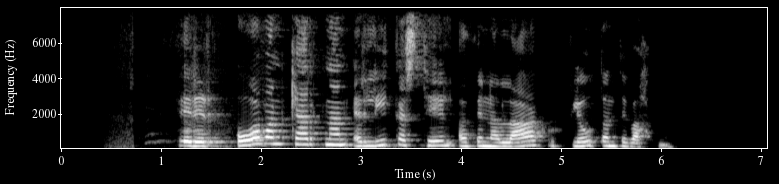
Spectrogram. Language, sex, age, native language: Icelandic, female, 50-59, Icelandic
